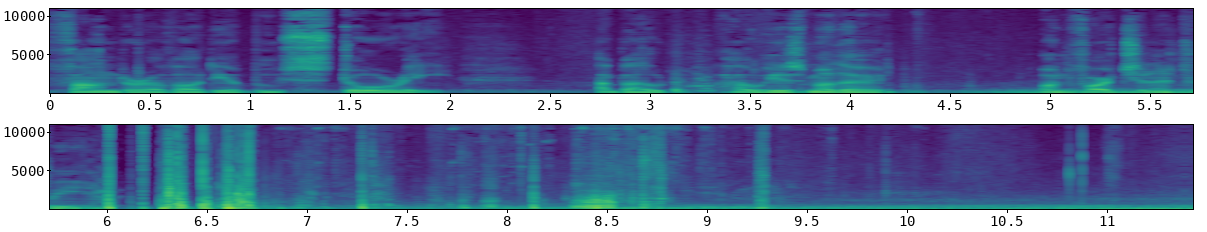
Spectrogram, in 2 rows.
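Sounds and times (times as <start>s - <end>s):
speech: 0.1s - 2.2s, 2.8s - 6.1s
steady low engine hum: 3.7s - 11.4s
phone being dropped: 6.0s - 9.4s.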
